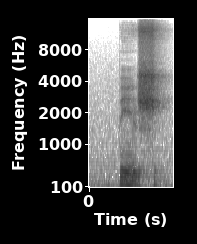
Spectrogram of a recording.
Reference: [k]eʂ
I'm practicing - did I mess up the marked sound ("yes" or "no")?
yes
